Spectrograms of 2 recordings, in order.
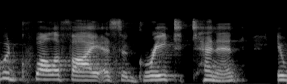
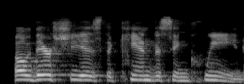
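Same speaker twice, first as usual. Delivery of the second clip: normal talking voice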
